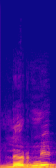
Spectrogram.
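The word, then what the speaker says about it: learned: में इस संदर्भ में इस शब्द का प्रोनंसिएशन होगा लर्निंग लर्ड लर्नेट का अर्थ है ज्ञानी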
